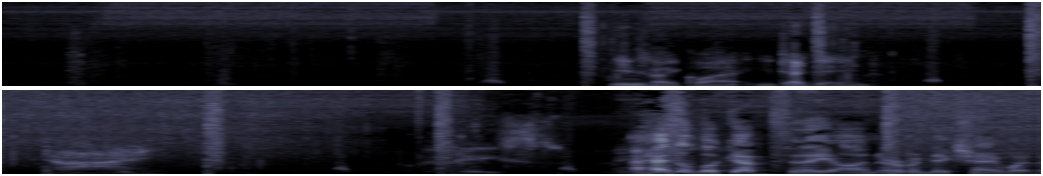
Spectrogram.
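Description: A shovel strikes into dirt with dull thuds.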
